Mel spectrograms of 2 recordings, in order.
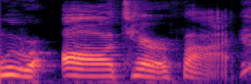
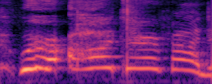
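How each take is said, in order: First: Said in the usual way. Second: Higher and louder second take; emphatic repeat. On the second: Real, not acted. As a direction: say it again with more punch.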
